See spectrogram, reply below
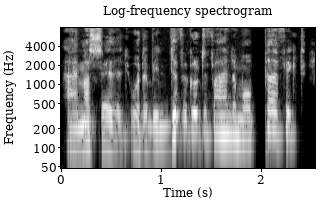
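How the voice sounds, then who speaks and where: A man's voice: mid-range voice, animated, rapid-fire, mellow, husky, no room sound. A man narrating a scripted ghost story in a precise, scholarly manner.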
